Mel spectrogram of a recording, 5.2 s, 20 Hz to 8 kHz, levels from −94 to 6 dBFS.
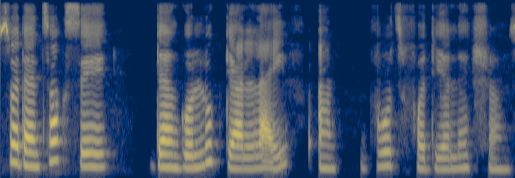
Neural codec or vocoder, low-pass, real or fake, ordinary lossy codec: none; 7.2 kHz; real; none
